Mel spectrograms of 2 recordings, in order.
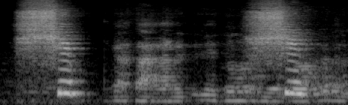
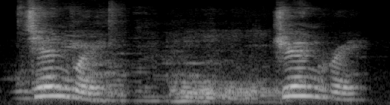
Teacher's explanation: Sh and j different voicing, where sh is voiceless and j is voiced. They are produced at the post-alveolar place and the manner is fricative.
